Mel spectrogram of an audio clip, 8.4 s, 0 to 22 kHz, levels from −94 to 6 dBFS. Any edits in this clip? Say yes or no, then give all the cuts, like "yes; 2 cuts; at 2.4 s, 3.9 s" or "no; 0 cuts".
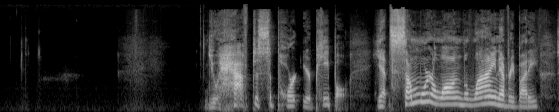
no; 0 cuts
